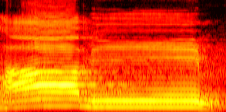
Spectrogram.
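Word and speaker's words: ح: হা, খ, জিম, আইন, গইন, লাম, কাফ, হা, মিম। তোমরা ভালো বলতে এখন বলো দেখি আরো জোরে। আর উচ্চারণ কণ্ঠনালীর হলকের মধ্যখান হইতে হা, হা, হা।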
